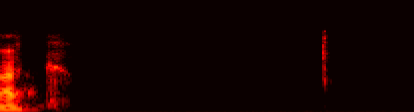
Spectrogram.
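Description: A man's word trailing off at the very start, then silence broken by one short, sharp click about one and a half seconds in, as the shared document is scrolled on the computer.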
